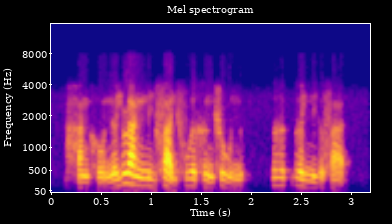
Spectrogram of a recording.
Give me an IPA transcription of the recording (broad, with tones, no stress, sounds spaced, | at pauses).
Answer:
h a˨˩ ŋ h o˨˩˨ n ə˧˥ j ɹ a˧ ŋ n i˨˩˦ f a˨˩˨ j f u˧ ə̯ x ə˨˩˦ ŋ ʂ u˨˩ n | ɣ ə˦˥ k̚ ɣ ə˧ j n i˨˩ ə̯ f a˨˩ t̚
